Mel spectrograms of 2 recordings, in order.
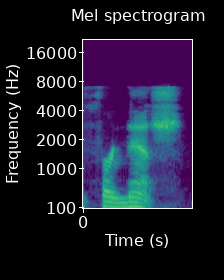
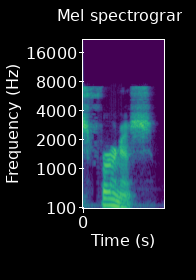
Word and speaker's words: Furness: pronounce this family name Furness, but the way to remember it is Furness is that Frank Furness was a redhead with a fiery temper, and he considered himself the fiery furnace.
